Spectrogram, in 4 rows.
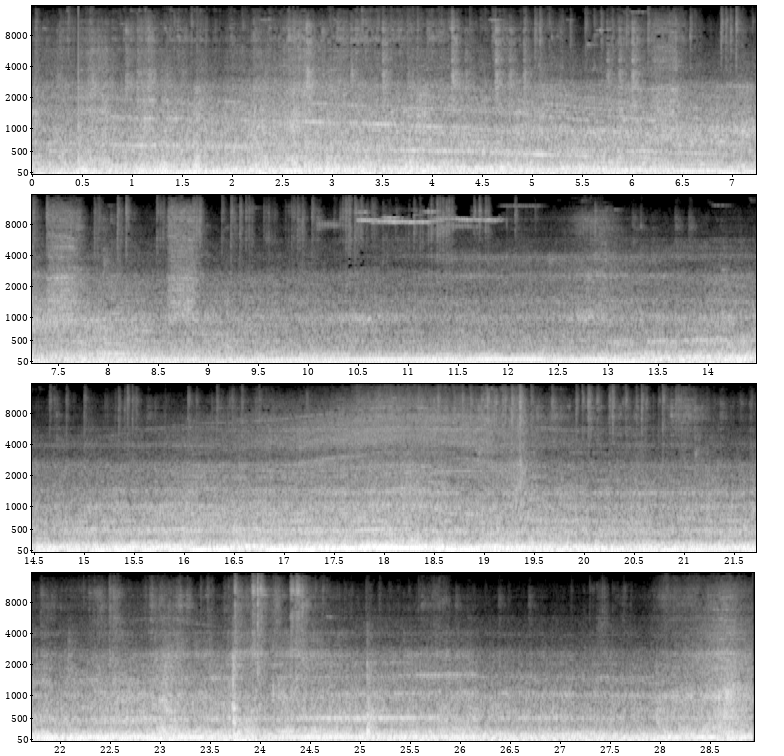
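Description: Volvo B7TL double-decker bus heard from inside the lower deck while under way: its 7.3-litre six-cylinder turbo diesel gives a deep steady drone, with whining tones that slide down and then up again, loudest about eighteen seconds in.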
